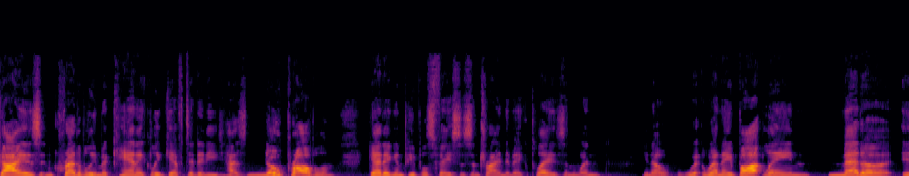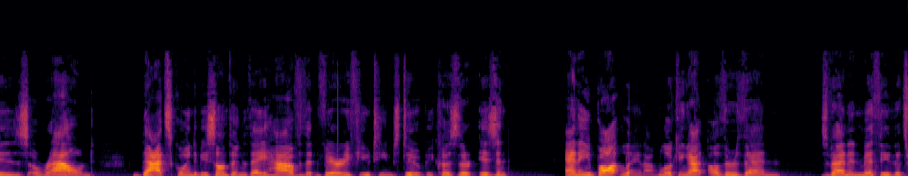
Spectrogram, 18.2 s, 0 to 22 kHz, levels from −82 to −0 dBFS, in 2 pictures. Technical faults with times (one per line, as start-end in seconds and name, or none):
15.39-15.69 sudden gain jump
